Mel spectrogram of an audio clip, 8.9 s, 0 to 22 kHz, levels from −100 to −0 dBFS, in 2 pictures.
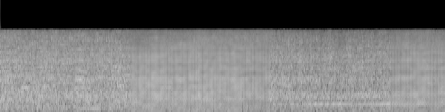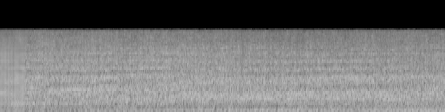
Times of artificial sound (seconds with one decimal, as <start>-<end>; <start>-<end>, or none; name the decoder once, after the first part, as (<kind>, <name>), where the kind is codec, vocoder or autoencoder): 1.3-2.7 (vocoder, Vocos); 3.9-4.7

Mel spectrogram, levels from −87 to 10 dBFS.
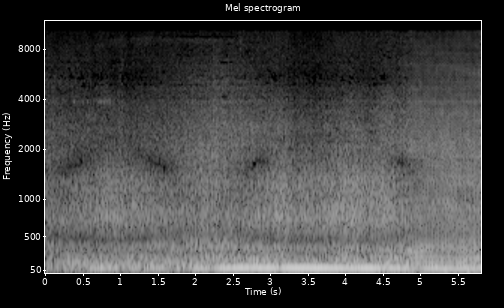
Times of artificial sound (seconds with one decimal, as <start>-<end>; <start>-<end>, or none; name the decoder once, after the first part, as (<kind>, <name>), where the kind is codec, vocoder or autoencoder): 4.9-5.8 (vocoder, Vocos)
